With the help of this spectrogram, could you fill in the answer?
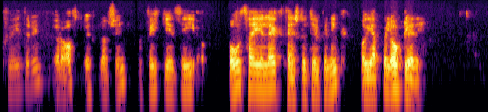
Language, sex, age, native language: Icelandic, male, 40-49, Icelandic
